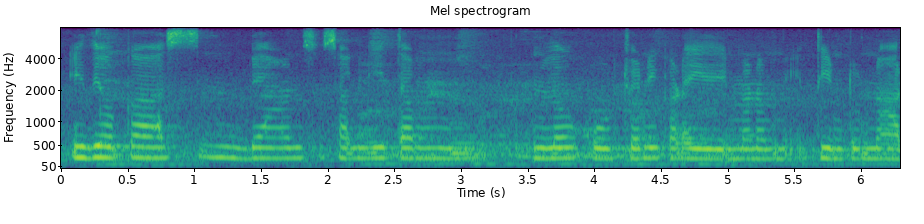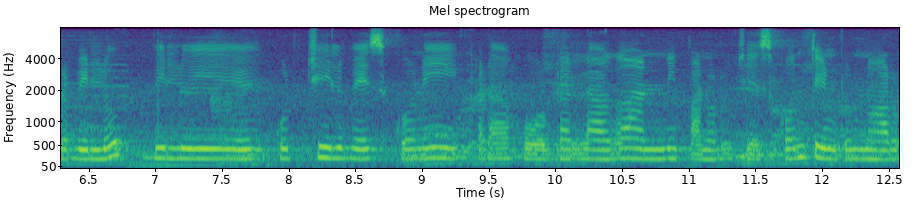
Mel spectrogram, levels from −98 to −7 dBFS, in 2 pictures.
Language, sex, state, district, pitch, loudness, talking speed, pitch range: Telugu, female, Telangana, Karimnagar, 215 Hz, -29 LUFS, 100 wpm, 205-225 Hz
